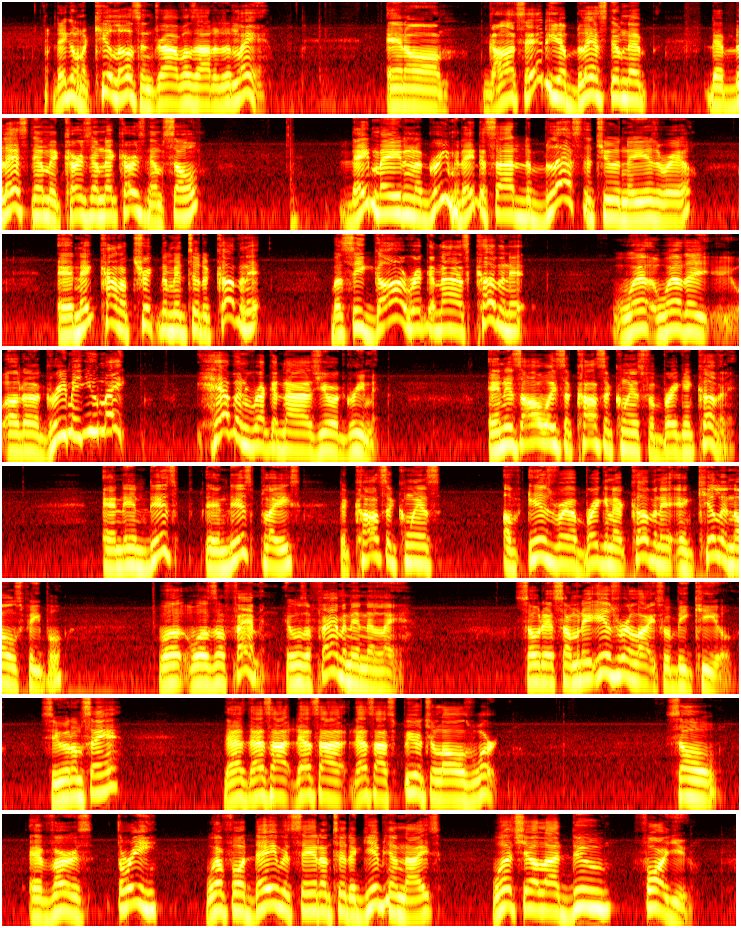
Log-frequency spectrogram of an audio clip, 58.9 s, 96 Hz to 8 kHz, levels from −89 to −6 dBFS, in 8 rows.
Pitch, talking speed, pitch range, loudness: 165 Hz, 145 wpm, 145-190 Hz, -15 LUFS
